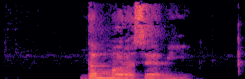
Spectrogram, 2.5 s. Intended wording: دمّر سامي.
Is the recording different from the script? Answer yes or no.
no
